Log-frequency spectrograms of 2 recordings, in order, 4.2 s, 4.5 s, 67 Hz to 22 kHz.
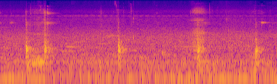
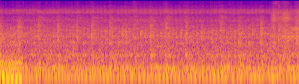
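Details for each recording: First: Vespa PX150 repro engine, flywheel turned forward by hand: sharp irregular ticks about once a second, none when turned backward; kickstart gear clashing with its mating gear, which can wear out both gears if ignored. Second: Vespa PX150 (new PX repro) started after gearbox teardown to fix a gear clashing problem: small two-stroke settles into a quick, even idle with steady buzz, no rattles or stalling; normal idle after repair.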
